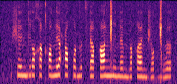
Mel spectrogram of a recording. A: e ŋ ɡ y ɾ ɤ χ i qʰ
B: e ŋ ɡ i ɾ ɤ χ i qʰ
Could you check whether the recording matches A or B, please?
B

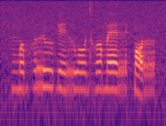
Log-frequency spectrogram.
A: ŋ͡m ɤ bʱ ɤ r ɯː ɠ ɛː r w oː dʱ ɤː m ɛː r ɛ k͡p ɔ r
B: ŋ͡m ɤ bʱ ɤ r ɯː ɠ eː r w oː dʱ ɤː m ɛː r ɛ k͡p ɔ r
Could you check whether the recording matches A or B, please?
B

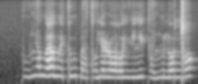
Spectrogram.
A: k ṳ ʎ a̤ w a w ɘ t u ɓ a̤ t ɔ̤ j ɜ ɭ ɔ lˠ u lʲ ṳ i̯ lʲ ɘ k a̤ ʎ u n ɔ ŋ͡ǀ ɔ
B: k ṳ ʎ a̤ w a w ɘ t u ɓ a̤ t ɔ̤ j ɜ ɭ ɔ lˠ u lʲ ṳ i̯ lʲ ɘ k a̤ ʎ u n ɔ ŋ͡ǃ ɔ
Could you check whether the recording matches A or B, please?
A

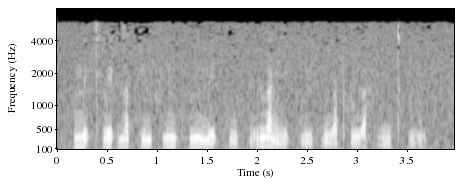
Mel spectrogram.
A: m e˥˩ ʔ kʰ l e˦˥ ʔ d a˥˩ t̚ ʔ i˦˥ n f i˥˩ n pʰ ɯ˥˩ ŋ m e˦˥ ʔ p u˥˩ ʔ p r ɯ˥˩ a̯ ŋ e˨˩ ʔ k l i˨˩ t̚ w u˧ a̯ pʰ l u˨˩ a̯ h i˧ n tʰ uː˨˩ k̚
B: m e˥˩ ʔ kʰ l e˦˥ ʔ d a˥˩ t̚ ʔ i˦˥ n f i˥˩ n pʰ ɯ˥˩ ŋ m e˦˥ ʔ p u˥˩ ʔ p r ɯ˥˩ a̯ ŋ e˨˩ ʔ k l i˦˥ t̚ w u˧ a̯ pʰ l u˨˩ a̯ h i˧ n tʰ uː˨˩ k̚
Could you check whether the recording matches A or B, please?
B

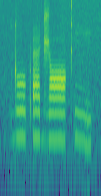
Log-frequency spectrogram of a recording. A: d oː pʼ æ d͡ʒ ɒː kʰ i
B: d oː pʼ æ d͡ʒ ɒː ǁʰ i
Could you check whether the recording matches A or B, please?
A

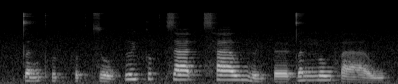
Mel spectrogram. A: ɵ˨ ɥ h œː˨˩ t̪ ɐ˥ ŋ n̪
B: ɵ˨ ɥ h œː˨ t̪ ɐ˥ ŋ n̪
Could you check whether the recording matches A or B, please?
B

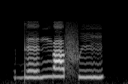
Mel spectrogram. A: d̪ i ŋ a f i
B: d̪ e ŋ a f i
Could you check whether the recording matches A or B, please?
B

